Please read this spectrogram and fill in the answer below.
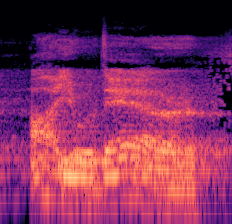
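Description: A low, drawn-out vocal sample in a techno DJ mix, with no beat under it. The phrase begins about a third of a second in and carries on to the end.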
